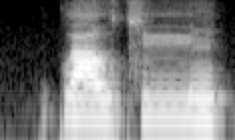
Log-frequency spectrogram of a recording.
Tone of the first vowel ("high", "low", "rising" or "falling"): high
